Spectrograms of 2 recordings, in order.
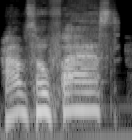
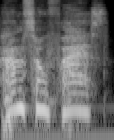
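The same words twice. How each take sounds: First: Higher, put-on southern boxer voice; higher, hammed-up southern brag; mock Ali accent. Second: Higher, breathy, slow southern brag; higher put-on breathless southern voice; breathless Ali impression. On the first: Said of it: "I don't know why you're doing the voice". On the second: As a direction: do Ali breathless, like he's winded. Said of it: "He's kind of breathless when he talks".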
